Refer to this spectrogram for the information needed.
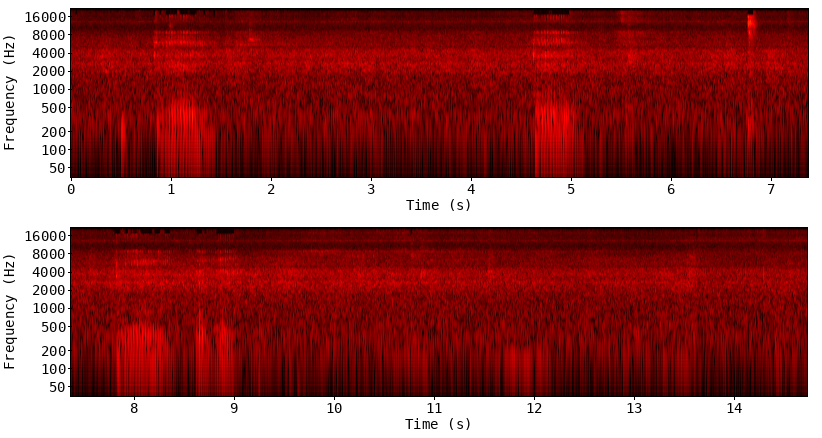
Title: Coco is snoring 😪 please like and subscribe 💓#labrador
